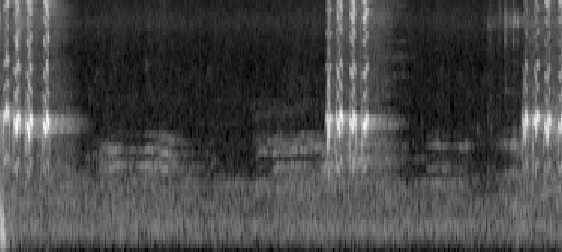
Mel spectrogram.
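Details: Sooty-headed bulbul female calling a male, used to lure wild birds: three short bursts of four quick, sharp notes, spaced by silences of about two seconds.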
